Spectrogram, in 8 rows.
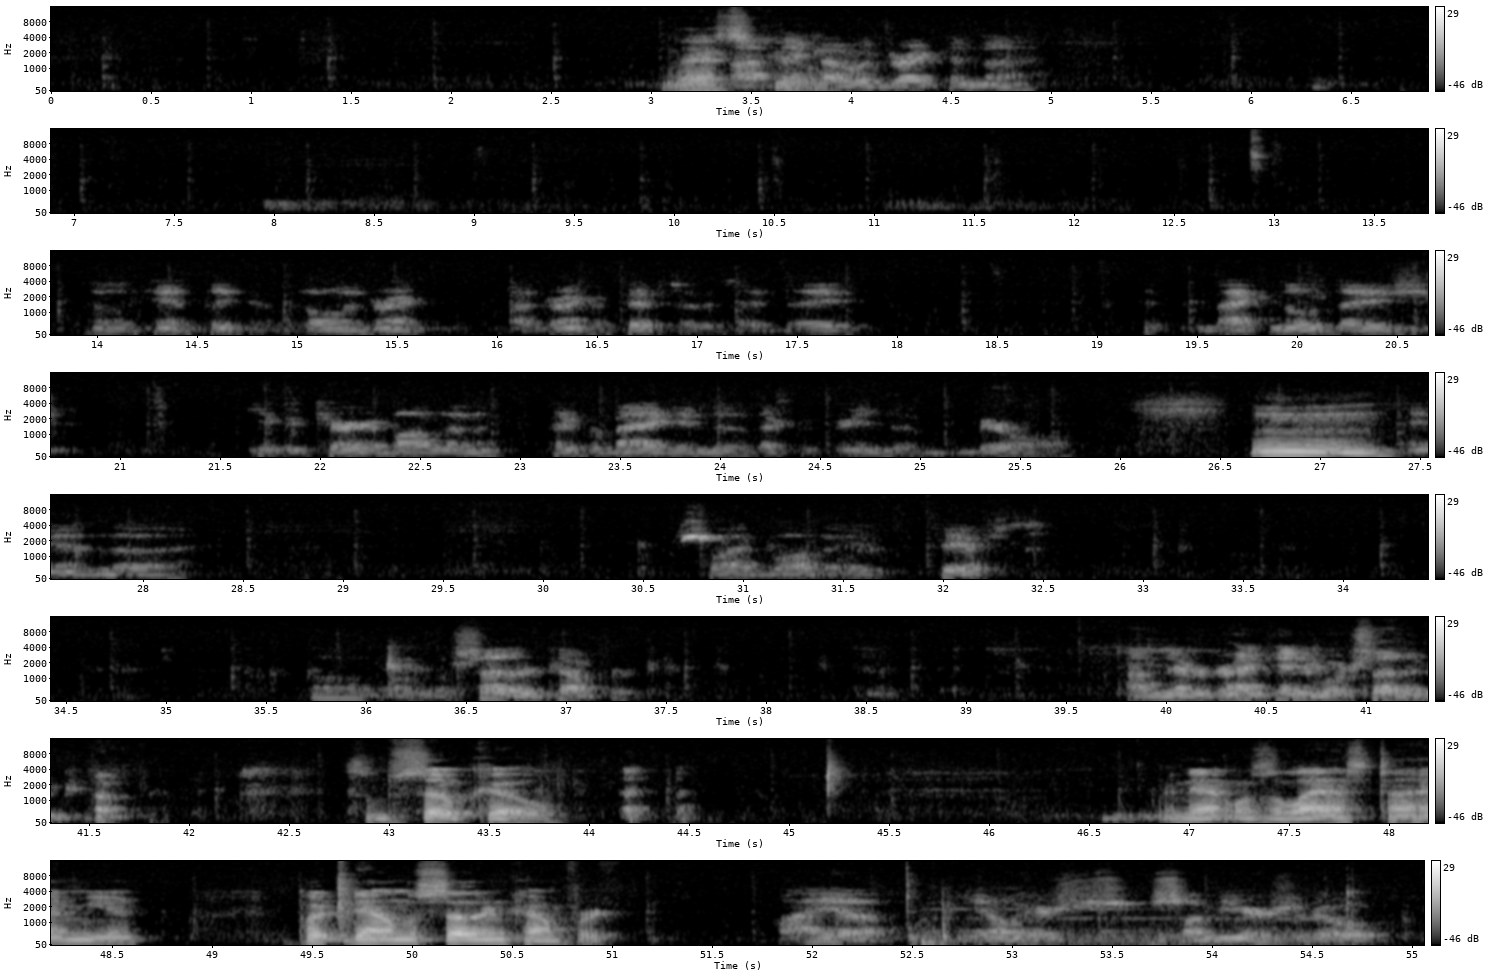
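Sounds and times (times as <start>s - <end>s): faint ticks: 3.9s - 55.0s
man saying oh: 26.7s - 27.4s
faint low murmurs: 51.9s - 55.0s.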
